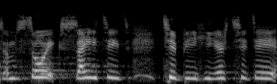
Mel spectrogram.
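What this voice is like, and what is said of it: Excited, energetic voice. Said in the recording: “I'm so excited. Can you hear it in my voice?”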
